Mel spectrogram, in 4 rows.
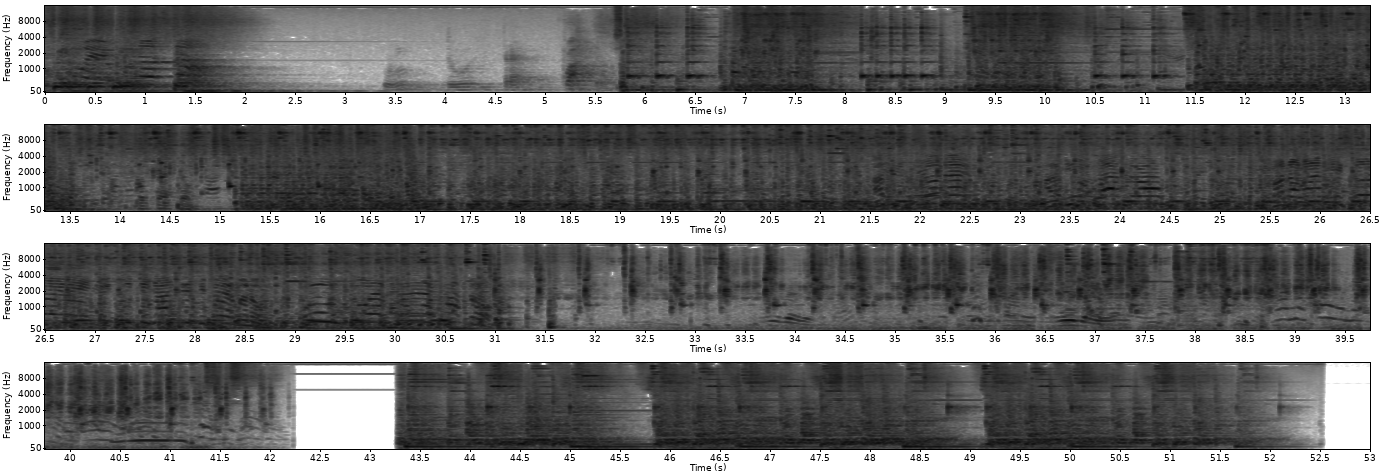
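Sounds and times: hand drums played in a group: 0.0 - 2.2, 5.8 - 41.8, 43.3 - 52.3
voices: 11.0 - 42.2.

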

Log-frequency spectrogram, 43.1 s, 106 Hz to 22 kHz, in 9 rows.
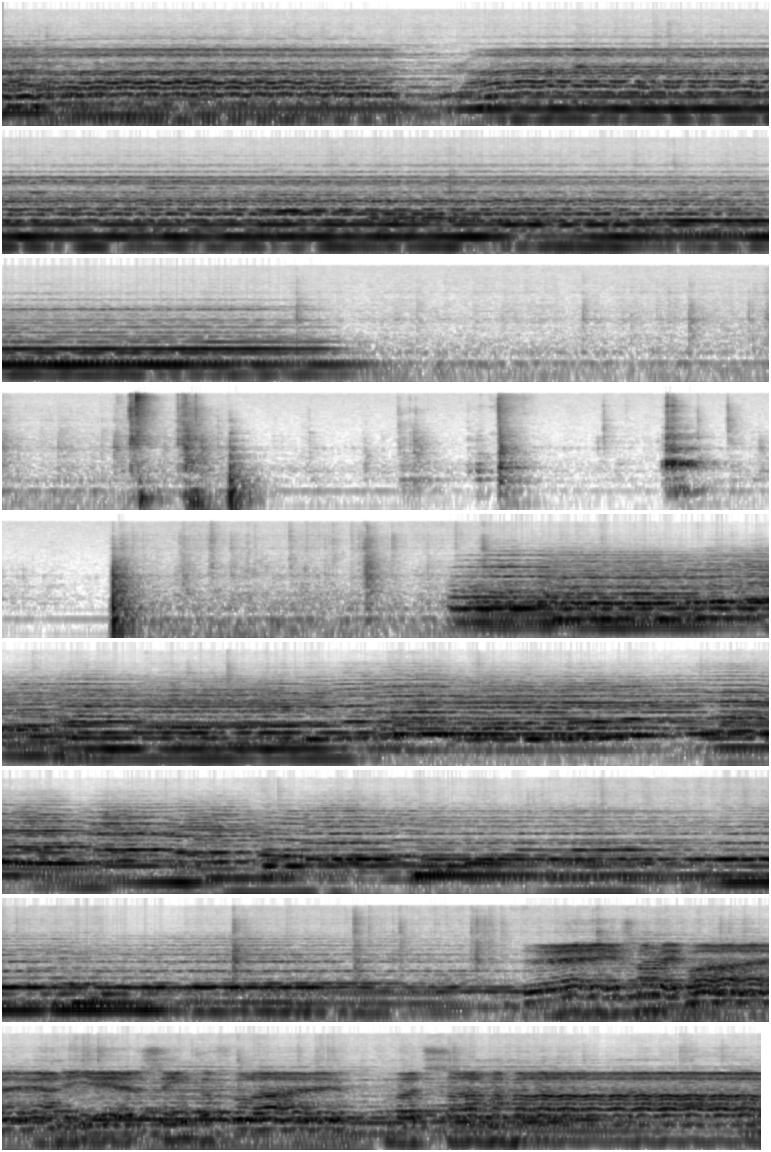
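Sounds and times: orchestral music from a record: 0.0 - 15.0, 20.1 - 43.0
record surface noise: 10.0 - 27.1, 30.4 - 43.0.

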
